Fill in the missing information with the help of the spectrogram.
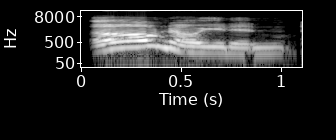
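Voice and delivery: sassy disbelief. Retold or imitated. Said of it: "I was like".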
